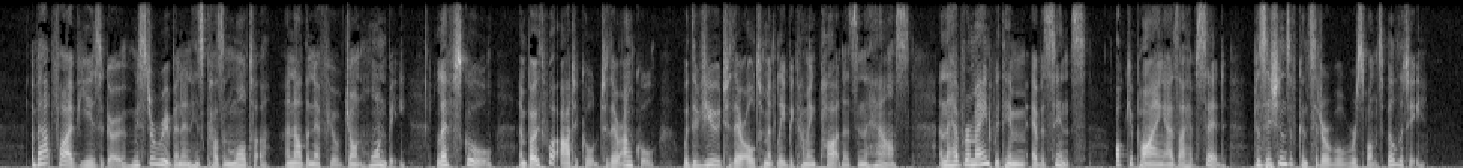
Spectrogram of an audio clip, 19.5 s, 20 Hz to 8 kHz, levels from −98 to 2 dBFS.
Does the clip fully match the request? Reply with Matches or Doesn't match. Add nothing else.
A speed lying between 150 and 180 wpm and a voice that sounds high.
Doesn't match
